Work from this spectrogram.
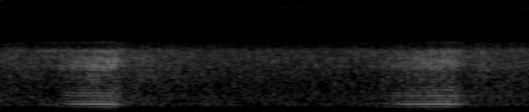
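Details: Labrador named Max asleep indoors, snoring in two broad raspy breaths about two and a half seconds apart, each with a low harmonic buzz, over a quiet room hiss.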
